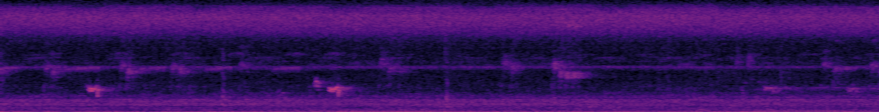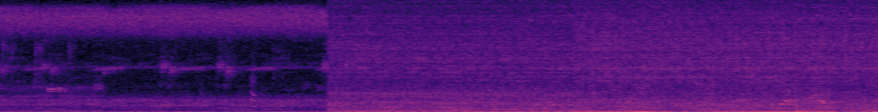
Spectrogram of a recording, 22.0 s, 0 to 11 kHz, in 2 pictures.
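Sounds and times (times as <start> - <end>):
insects droning: 0.0 - 21.9
low rumble with hiss: 15.0 - 21.9.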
